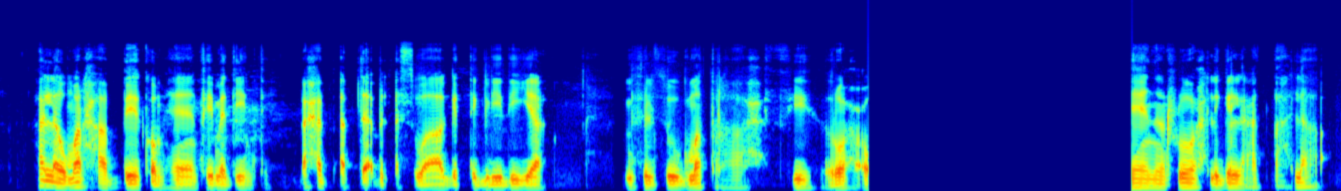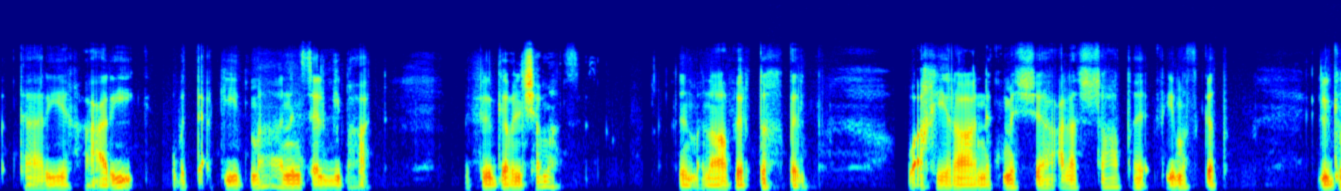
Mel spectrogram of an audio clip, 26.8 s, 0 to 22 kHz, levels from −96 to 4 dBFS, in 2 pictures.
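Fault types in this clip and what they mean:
Audio dropout to silence: the speech cuts off abruptly at 8.68 s and returns mid-flow at 11.32 s, leaving about 2.64 s of complete silence where the material is simply missing. The likely cause is a lost input, such as a disconnected device or failed link, while recording continued writing silence. Unlike a natural pause or a noise gate closing, no room tone or breath remains in the gap, and the edges are hard rather than faded.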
